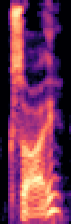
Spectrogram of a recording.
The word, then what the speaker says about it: xi: And we kind of want to store the value in these Greek symbols, which are pronounced xi. So it's spelled xi and pronounced xi.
